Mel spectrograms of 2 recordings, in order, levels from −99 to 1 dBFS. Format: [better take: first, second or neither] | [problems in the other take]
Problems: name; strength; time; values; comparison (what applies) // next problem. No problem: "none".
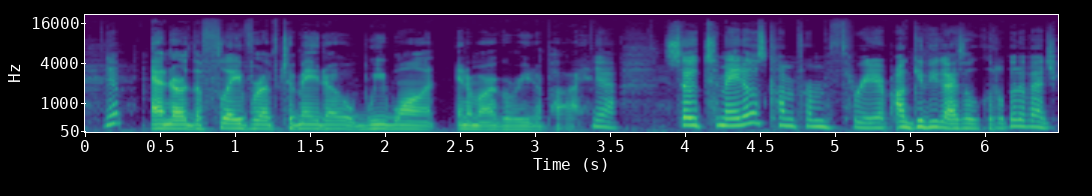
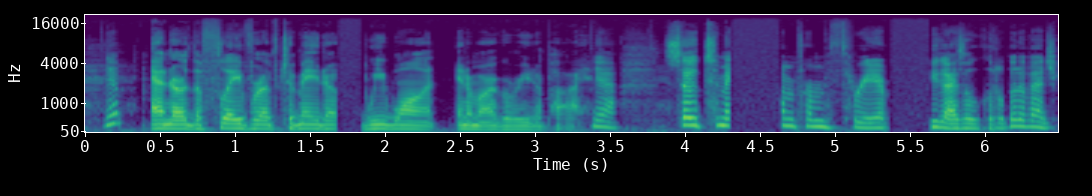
first | audio cutting out; at 1.5 s, at 4.5 s and at 5.5 s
